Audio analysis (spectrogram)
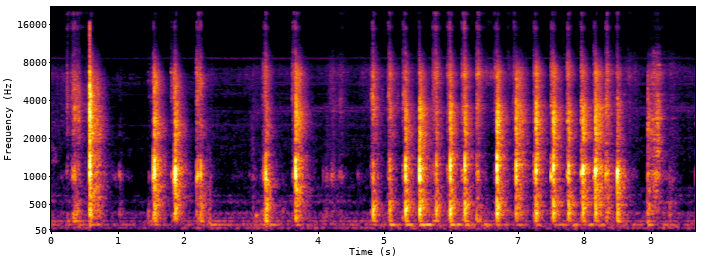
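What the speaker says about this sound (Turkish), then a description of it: "Arkadaşlar soğanımızı ince ince ince doğrayacağız." Rapid knife chopping of onion finely on a cutting board, close and crisp, with sharp taps in quick irregular bursts and short pauses between runs.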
